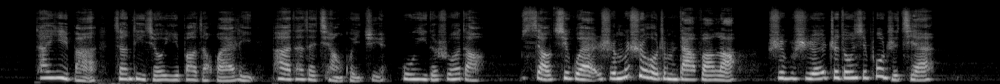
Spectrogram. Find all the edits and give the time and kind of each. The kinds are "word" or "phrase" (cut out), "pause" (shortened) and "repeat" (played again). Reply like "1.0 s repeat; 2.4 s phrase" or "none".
2.6 s pause; 3.9 s pause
